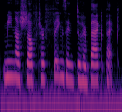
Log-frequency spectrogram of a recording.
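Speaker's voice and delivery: plain reading voice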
